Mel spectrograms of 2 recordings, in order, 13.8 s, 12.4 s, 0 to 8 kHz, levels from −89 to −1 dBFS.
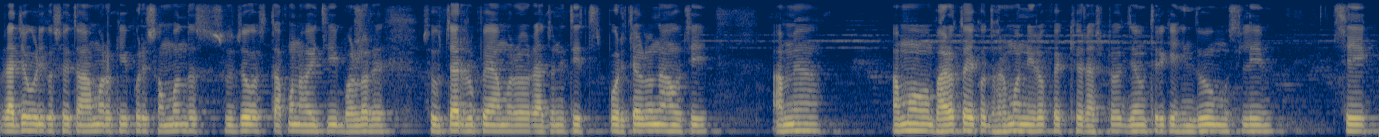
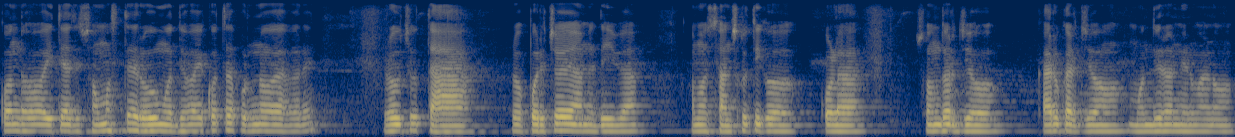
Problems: none marked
